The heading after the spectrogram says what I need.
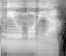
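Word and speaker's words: pneumonia: Psychology এবং হচ্ছে নিউমোনিয়া এই দুইটার শুরুর দিকের যে পি এটা কোন উচ্চারণ হয় না এটাকে আমি উচ্চারণ করতে পি নিউমোনিয়া পি নিউমোনিয়া পি এনই ইউ নিউ এম এন আই পি নিউমোনিয়া।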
